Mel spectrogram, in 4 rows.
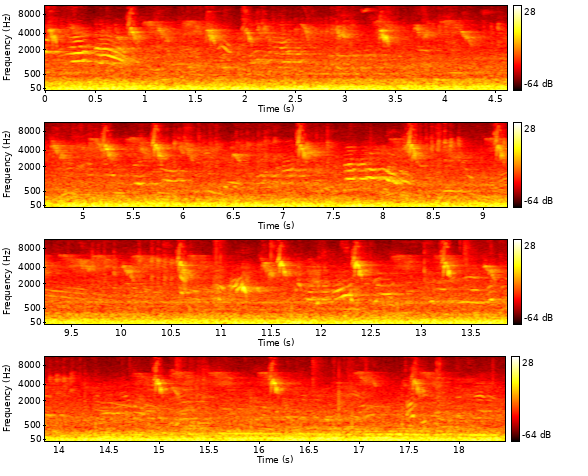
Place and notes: Poznan, Lazarz district, Wilsons Park, kids playing
kids playing and singing on a patch of grass
18 July 2010, ~11:00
